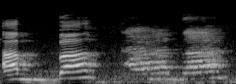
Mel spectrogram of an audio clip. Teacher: جیسے پہلا والا حرف کیا زبر ہے نا، وہ الف ہے نا، آگے مثال میں دیکھیں، اس کو آب با بھی نہیں پڑھیں گے، الف بھی نہیں کھینچیں گے، با بھی نہیں کھینچیں گے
